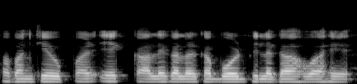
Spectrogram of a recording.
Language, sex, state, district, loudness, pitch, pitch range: Hindi, male, Assam, Sonitpur, -16 LUFS, 130 Hz, 125-130 Hz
